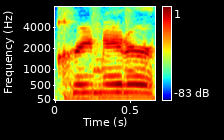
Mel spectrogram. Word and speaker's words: Cretor: Am I pronouncing that right? Yeah. Like a cremate. So I met Cretor, and oh God, he's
